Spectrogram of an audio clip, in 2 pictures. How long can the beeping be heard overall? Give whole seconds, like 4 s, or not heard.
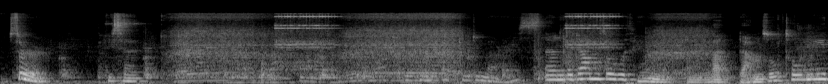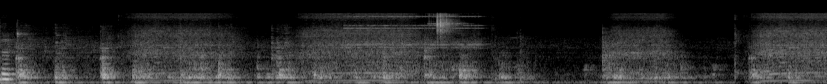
3 s.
